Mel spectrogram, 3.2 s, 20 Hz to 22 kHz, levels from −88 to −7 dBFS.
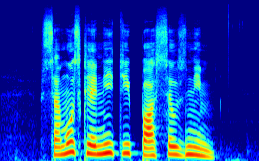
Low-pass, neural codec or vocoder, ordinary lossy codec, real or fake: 19.8 kHz; codec, 44.1 kHz, 7.8 kbps, Pupu-Codec; none; fake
